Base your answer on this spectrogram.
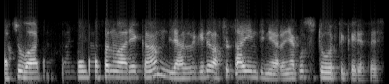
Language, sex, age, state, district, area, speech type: Kashmiri, male, 30-45, Jammu and Kashmir, Anantnag, rural, conversation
